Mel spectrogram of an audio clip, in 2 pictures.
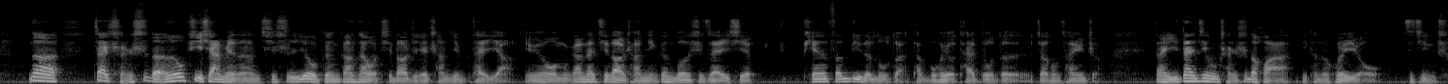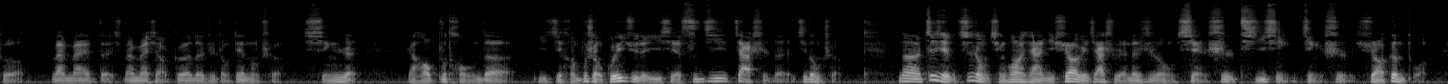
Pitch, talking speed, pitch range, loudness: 100 Hz, 305 characters per minute, 90-115 Hz, -31 LUFS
